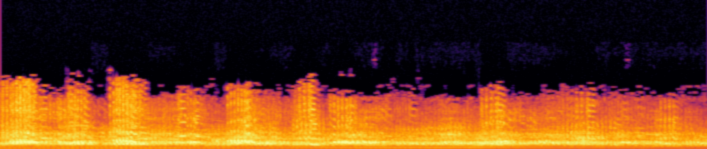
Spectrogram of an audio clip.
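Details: Large wintering flock of sandhill cranes at Whitewater Draw Wildlife Area, Arizona, gives loud rattling, bugling bursts nearly every second, above a constant murmur of many more cranes and a steady low hum.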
